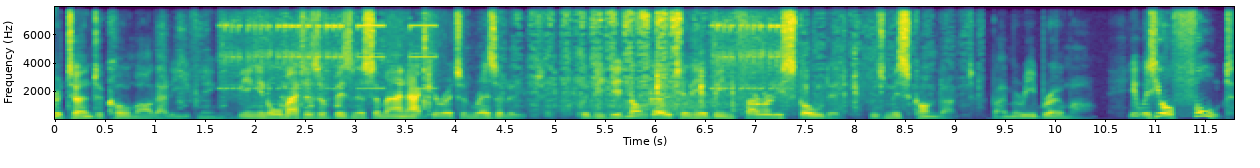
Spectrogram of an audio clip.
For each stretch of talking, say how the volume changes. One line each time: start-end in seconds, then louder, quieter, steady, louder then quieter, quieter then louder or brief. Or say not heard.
0.0-11.7 steady.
